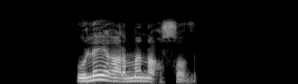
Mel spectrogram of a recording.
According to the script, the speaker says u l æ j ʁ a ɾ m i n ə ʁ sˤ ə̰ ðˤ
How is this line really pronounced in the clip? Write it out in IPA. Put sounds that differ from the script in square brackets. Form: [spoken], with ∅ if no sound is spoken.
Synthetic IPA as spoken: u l æ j ʁ [ə] ɾ m [æ] n ə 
